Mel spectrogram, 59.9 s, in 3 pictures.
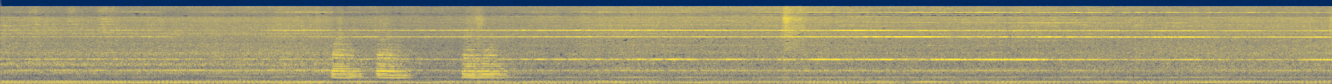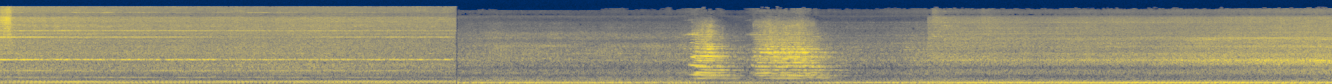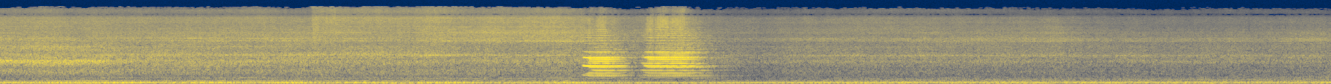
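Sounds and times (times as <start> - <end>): freight train rumble: 0.0 - 59.9
locomotive horn blasts: 4.9 - 6.3, 6.9 - 7.8, 30.3 - 32.7, 48.7 - 50.9.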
